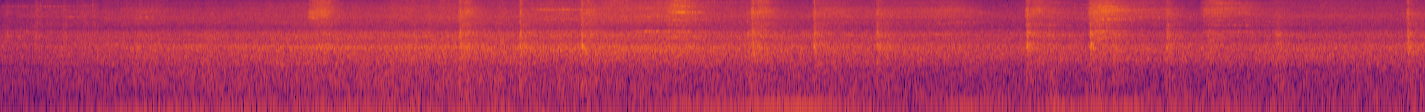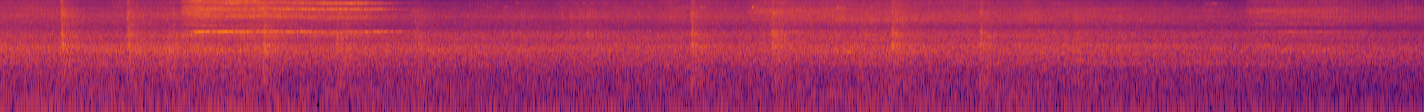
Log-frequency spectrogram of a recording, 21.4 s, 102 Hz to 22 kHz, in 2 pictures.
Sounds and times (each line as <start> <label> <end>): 0.0 Traffic Noise 21.3
0.0 Train traveling through 21.3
